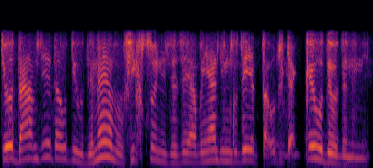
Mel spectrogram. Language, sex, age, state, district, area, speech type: Nepali, male, 18-30, West Bengal, Darjeeling, urban, conversation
